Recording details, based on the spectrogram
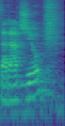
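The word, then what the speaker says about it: D'Addario: Ob das jetzt Ernie Ball ist, ob das Dadario ist. Der Pro sagt übrigens Dadagio. – Dadagio? – Dadagio, genau. Können auch viele nicht aussprechen. Dann Dadagio. Italiener, ganz klar.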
